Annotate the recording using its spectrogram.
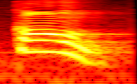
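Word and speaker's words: कौन: The first one we can see kaun. Kaun. The pronunciation is kaun.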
